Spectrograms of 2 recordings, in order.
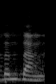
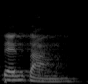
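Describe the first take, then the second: First: The e is read the common Indonesian way. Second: The e is read the Papuan way. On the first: "bukan tentang" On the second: "Jadi semua huruf yang ada huruf E dibaca E bukan E"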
